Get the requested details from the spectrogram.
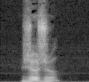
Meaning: cool, nice, good
- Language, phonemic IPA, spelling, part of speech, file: French, /ʒo.ʒo/, jojo, adjective, Fr-jojo.ogg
